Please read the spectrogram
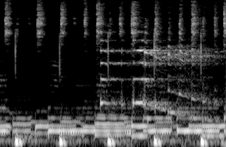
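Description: Instrumental passage of Zimbabwean sungura-style band music: interlocking electric guitars and bass guitar over a kick drum beating about twice a second with hi-hat ticks. A note slides downward in the second half.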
